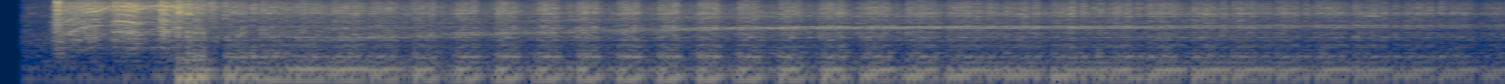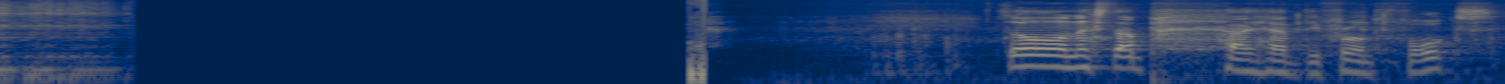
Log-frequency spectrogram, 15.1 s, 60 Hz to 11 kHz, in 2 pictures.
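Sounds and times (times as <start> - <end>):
engine starting and idling: 0.2 - 8.0.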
